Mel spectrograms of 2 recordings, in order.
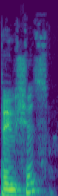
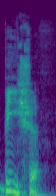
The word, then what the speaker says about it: Buescher: the uk they well we've always referred to them as bucharest bucha yes now we're well aware uh that some folks call them boosters and some folks call them bisha um brusha busha there's probably other pronunciations we're not even aware of i know that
